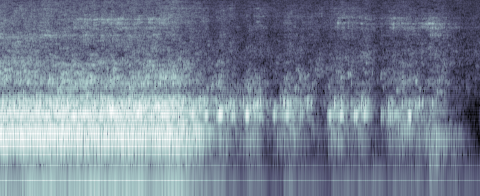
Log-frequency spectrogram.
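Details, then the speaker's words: Woodturning lathe shaping a bowl held only by a small screw: steady hum, then a stuttering cut pulsing about four times a second as the tool chatters because the workpiece is unstable. "You can hear the chattering which means that is a little bit unstable."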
